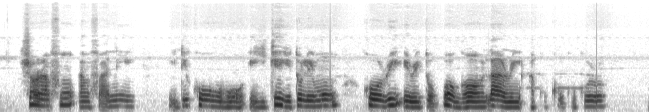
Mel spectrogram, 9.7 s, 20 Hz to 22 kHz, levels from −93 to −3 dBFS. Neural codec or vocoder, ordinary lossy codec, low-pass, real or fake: none; none; 19.8 kHz; real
